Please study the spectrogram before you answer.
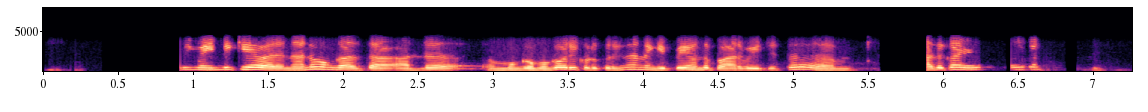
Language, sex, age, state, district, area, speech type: Tamil, female, 45-60, Tamil Nadu, Kanchipuram, urban, conversation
